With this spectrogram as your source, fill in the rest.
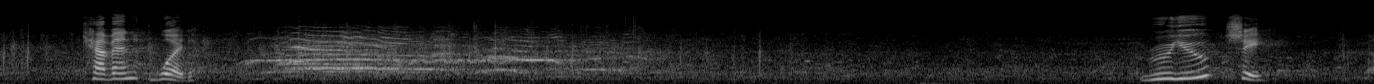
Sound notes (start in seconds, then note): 0.0 applause; 6.9 applause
